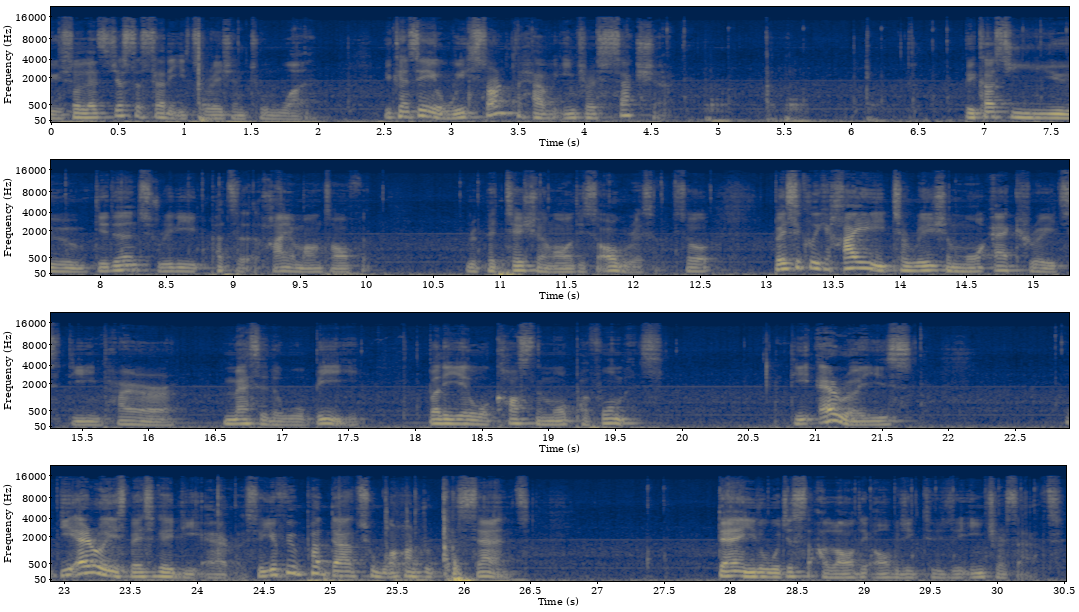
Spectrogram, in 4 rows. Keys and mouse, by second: 0.1-1.6 drag, 2.0-3.3 middle drag, 3.3 drag, 3.6 click, 4.1 click, 4.5 click, 4.8 click, 5.3-6.8 shift+middle drag, 6.8 drag, 7.1 click, 7.5 drag, 7.8 click, 8.2 drag, 8.5 click, 8.8 click, 9.1 click, 10.9-14.6 drag, 14.6-17.6 middle drag, 21.8-23.1 drag, 24.3-25.7 drag, 25.7 0, 27.5 click, 28.4 click, 29.1 click, 29.4 click, 29.7 click, 30.1 drag, 30.3 click.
